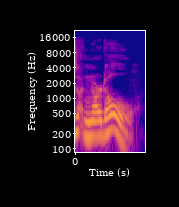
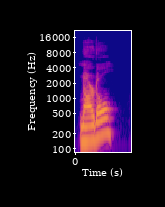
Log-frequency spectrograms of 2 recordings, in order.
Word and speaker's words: Nardole: Nardole? – Nardole. Nardole. – Nardole. – Mm. – Listen. Nardole, in the next Nardole. Episode, listen to the doctor. He says Nardole. He stresses the second syllable for whatever reason.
